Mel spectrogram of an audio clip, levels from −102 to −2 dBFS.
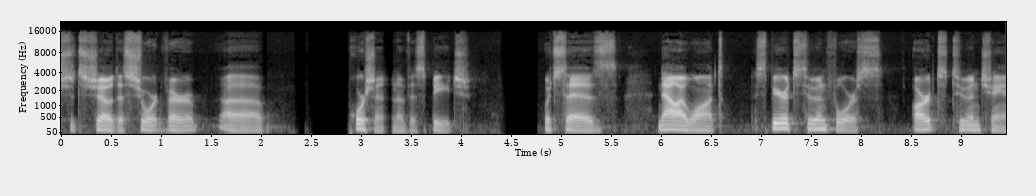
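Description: At 2.01 to 2.08 s there's a short stall from a late packet: a sound gets held about 43 ms too long while the jitter buffer sits empty, then the speech picks up right where it left off with nothing lost.

Then come four call audio freezes, likely from packets held up in transit. The last sound trails off into silence and the speech resumes without loss. The first two run back to back, 2.34 to 2.47 s and 2.47 to 2.90 s, for over half a second. Another hits 3.22 to 3.34 s just before "of his speech which". The last, 4.40 to 4.80 s, sits between "of his speech" and "which says", with nearly 0.4 s of silence.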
